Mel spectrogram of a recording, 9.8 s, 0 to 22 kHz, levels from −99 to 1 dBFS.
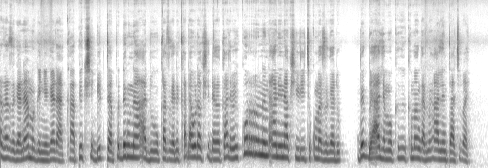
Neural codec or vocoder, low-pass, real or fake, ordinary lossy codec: none; none; real; none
